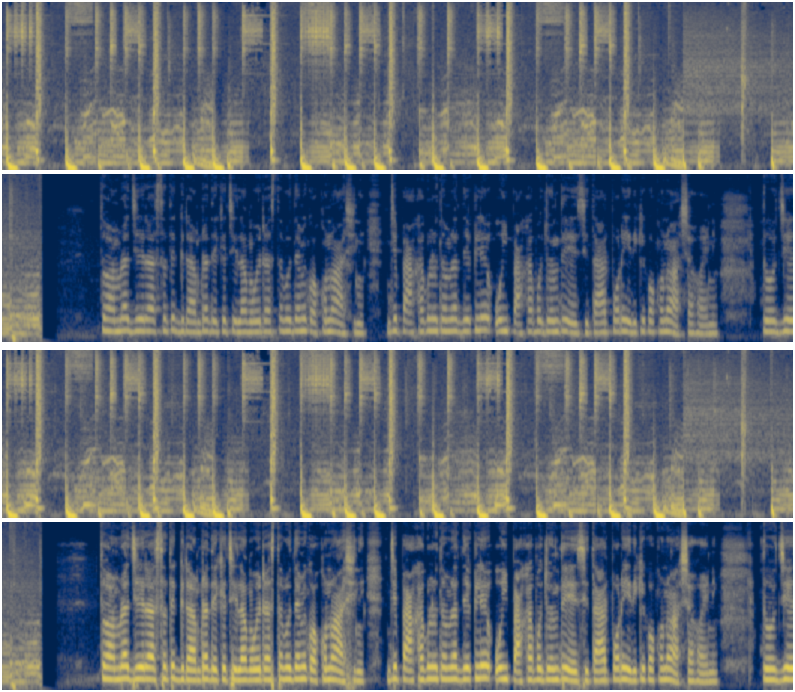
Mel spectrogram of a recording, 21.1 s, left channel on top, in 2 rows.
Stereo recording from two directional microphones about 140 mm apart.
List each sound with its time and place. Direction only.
0.0 s music: centre (ahead or behind)
12.1 s speech: 70° right (ahead or behind)
14.9 s speech: 70° right (ahead or behind)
